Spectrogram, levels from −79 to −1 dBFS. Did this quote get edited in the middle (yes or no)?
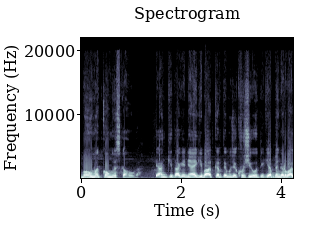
yes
